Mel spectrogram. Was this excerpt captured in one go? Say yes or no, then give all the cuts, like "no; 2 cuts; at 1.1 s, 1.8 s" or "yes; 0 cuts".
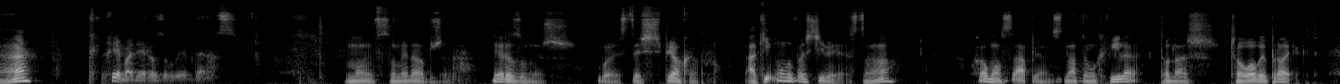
no; 2 cuts; at 1.0 s, 7.3 s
